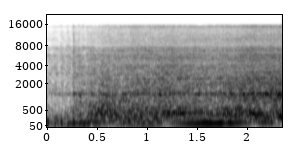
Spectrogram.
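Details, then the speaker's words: Honda Scoopy eSP K93 injection scooter after fixing hesitation at full throttle, throttle sensor voltage adjusted and synced: engine note climbs smoothly as throttle is eased open to full, no stumble or break-up; now pulling clean. "Oke kita gas penuh sekarang kita pelintir pelan-pelan Apakah ada brebet Apa Enggak"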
